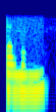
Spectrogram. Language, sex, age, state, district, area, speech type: Bodo, female, 18-30, Assam, Chirang, rural, conversation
